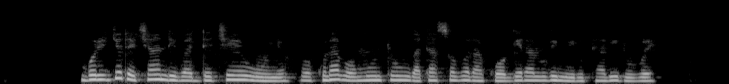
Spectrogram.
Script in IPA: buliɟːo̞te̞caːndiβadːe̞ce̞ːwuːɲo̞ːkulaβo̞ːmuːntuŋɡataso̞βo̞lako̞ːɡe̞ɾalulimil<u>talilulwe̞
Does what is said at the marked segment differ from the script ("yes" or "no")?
no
